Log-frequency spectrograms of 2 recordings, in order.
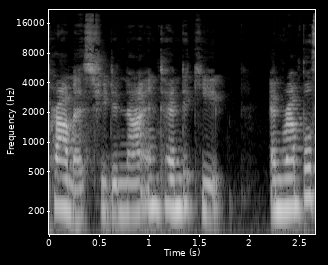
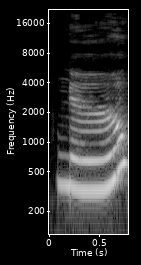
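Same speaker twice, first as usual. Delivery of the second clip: little man refusing; 7 semitones higher, 5 dB louder than usual. A narrator's reading.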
